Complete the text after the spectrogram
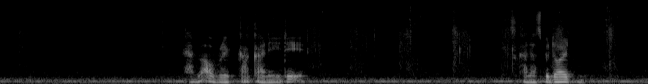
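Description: Footsteps tap slowly on a hard floor.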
